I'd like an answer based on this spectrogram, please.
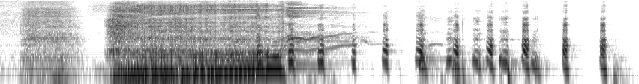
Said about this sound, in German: Einfach so reinatmen, richtig tief einatmen ins Mikrofon so.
